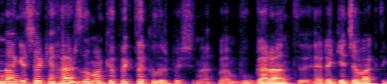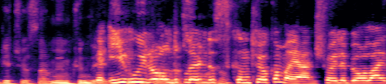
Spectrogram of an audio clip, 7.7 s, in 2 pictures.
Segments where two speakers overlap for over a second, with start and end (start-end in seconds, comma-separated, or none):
4.8-6.2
